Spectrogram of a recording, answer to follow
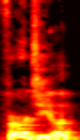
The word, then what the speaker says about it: Phrygia: How do you pronounce that word, Brother Bill? Phrygia.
